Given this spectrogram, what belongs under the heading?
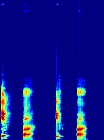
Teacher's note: We know that the makhraj of qaf is the back of the tongue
